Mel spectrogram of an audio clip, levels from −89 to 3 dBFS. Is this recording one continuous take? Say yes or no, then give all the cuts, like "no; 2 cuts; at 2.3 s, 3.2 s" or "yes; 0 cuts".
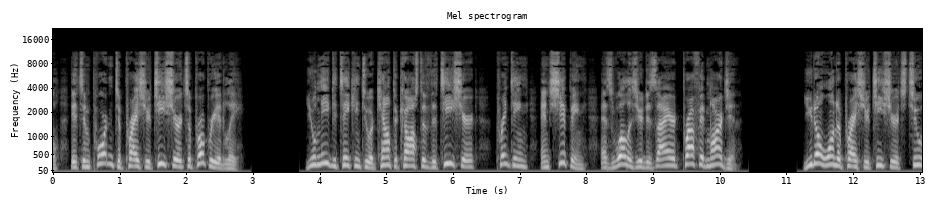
yes; 0 cuts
